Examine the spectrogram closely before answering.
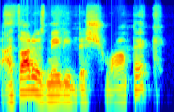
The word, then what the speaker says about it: bishopric: Yeah, it was all of these different bishoprics, which I literally Googled the pronunciation of before the stream, because I thought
